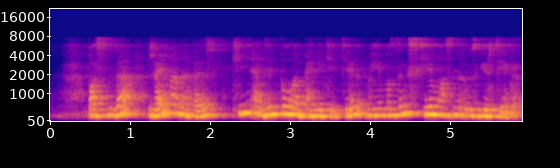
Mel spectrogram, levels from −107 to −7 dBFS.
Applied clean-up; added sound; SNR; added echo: none; none; none; reverberation time 0.7 s.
